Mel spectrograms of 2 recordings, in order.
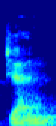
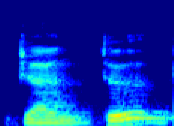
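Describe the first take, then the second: First: "Jan" stopped just before the te, no final te; "Jan" ending abruptly, te unsaid; cut before te. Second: "Jan Te" with a light final te sounded; "Jan Te" with te faintly pronounced. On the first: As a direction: say "Jan", closing the mouth before any te. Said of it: "on s'arrêtait, ça faisait Jan". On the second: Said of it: "et juste avant de dire le te". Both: Shown as a demonstration.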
